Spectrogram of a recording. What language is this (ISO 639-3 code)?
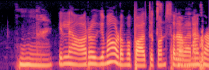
tam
